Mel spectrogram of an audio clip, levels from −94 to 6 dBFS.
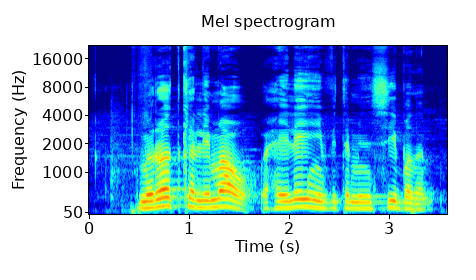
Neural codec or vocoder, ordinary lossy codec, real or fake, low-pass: none; none; real; none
